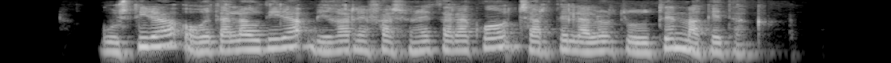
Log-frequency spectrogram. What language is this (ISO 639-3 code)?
eus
